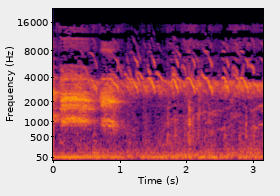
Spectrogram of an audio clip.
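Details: A harsh, raspy call in two parts from a two-month-old red junglefowl fills the first second. A constant shrill chirping chorus continues behind it.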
